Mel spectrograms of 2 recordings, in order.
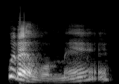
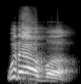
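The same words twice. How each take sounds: First: Slow, shrugging "Whatever, man"; slow dismissive "Whatever, man" at normal pitch. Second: "Whatever" yelled much higher and louder; loud exasperated "Whatever"; shouted dismissal. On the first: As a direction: brush it off slowly with "Whatever, man". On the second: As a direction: bark "Whatever" out hard. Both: Acted.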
